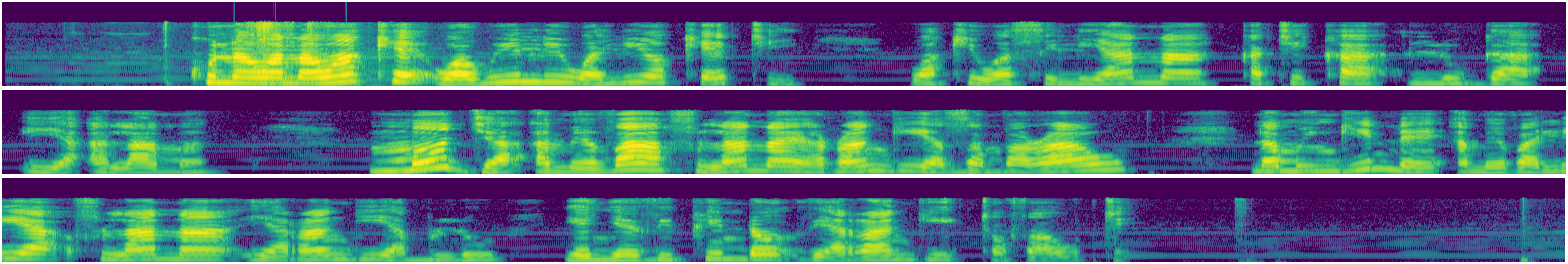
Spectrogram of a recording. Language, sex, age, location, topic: Swahili, female, 36-49, Nairobi, education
